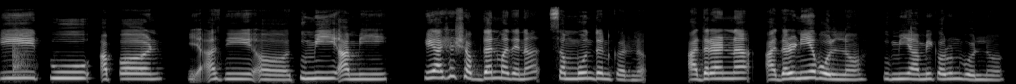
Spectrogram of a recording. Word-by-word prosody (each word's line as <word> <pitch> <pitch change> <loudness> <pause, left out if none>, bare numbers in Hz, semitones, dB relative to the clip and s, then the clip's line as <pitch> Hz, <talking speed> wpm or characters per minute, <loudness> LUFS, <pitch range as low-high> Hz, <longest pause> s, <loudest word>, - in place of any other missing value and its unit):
की 295 +1 +3 0.2
तू, 290 0 +1
आपण 250 +1 0 0.4
आणि 250 0 -2
अ, 220 -1 -3
तुम्ही, 280 +1 +2
आम्ही 240 +1 0 0.4
हे 295 - +3
अशा 310 +5 +3
शब्दांमध्ये 285 -3 +1
ना 255 +4 -3 0.2
संबोधन 270 -1 0
करणं, 210 -3 -8 0.5
आदरांना 270 +3 +4 0.3
आदरणीय 275 +6 +4
बोलणं, 235 -4 +1 0.2
तुम्ही 250 0 -2
आम्ही 245 +1 0
करून 255 +1 -2
बोलणं, 215 -2 -5
255 Hz, 120 wpm, -23 LUFS, 240-280 Hz, 0.5 s, आदरांना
